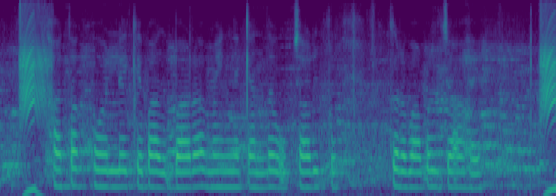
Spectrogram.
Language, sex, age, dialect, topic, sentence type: Magahi, male, 31-35, Central/Standard, banking, question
